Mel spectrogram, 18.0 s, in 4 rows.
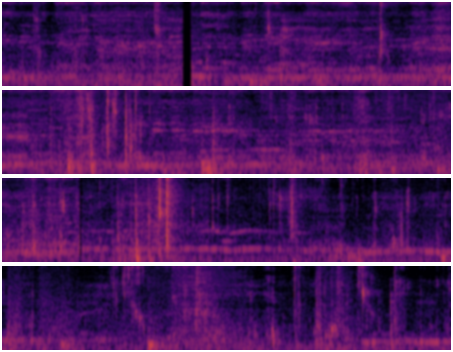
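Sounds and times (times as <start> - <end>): biting and wet chewing: 5.0 - 6.0, 6.6 - 13.8, 14.5 - 17.9.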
